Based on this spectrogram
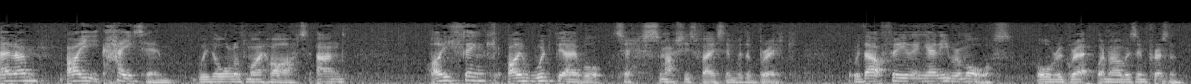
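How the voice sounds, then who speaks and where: With noticeable background noise and audible room echo, a man of medium pitch talks at a moderate pace with lively intonation and long, frequent pauses. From West Midlands, England (Birmingham). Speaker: vlogger. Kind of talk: casual rant to camera. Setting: home, camera in wardrobe. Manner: animated.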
